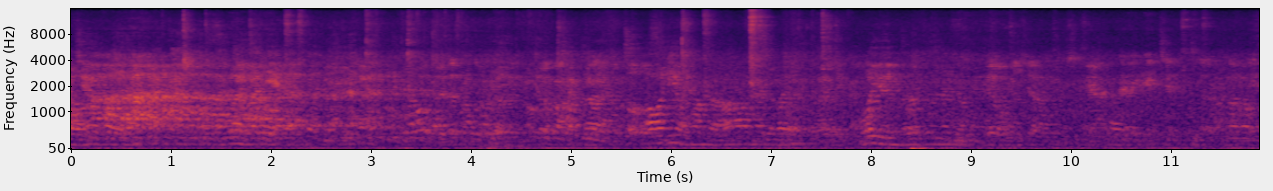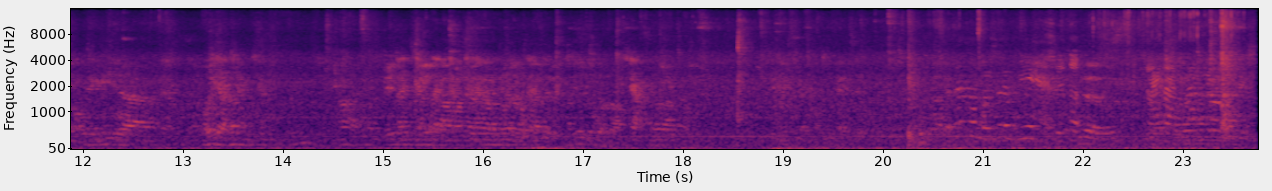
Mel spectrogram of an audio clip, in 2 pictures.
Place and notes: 富岡里, Yangmei City - In the restaurant
In the restaurant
